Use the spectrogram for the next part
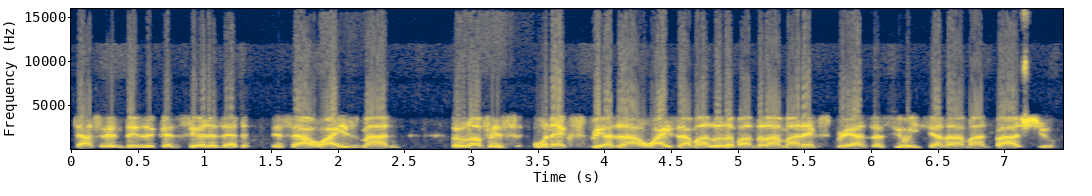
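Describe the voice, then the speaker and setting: A man calling in to a radio show, talking earnestly and a bit preachily, with halting restarts. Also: mid-range voice, fairly even intonation, bright, forceful tone, highs cut off. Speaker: caller. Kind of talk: casual call-in chat.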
